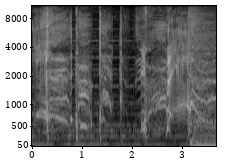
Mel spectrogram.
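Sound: coughing fit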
